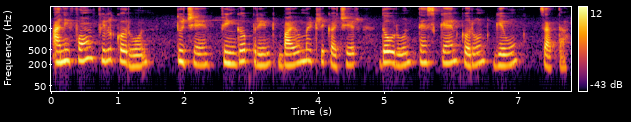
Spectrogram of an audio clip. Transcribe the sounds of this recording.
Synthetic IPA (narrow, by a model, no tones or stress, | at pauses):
a̰ñifɔmfilkəɾuːn | t̪ut͡ɕẽfiŋɡəɾpɾiɳʈbajomeʈɾikat͡ɕeɾ | d̪ɔwɾuːnt̪ɛ̃skɛnkəɾuːnɡʱeũŋk | d͡zat̪a̰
